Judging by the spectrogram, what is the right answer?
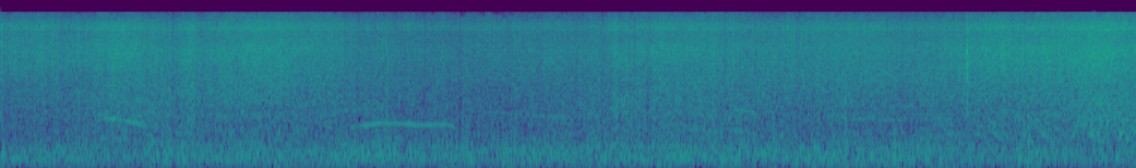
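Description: Ocean surf washing up on the beach, with wind buffeting the microphone in a steady low rumble.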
